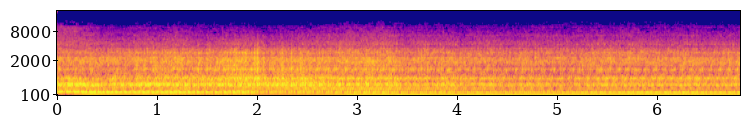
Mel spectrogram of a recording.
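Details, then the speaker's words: Audi S5 with Borla exhaust, resonator delete and aftermarket intake, on cold start. A deep, loud, steady drone at a raised idle with an even beat and no misses; it quiets as it warms up. Normal cold start idle. "But yeah, that's what it sounds like on cold start. It's pretty loud. Then it dies down after it warms up a bit."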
